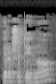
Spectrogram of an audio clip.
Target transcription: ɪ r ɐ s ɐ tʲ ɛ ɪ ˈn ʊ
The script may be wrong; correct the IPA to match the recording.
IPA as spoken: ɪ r ɐ ʃ ɐ tʲ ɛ ɪ ˈn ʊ

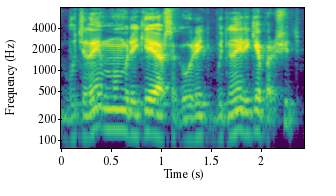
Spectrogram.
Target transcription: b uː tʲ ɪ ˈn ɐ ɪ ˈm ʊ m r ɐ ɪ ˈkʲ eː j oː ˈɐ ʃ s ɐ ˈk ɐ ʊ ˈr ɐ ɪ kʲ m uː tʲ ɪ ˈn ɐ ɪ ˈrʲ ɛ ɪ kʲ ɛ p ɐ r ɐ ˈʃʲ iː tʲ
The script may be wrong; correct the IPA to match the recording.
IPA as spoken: b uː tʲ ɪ ˈn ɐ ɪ ˈm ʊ m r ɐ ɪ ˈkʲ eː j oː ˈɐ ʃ s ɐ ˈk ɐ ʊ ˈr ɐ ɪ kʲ b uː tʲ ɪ ˈn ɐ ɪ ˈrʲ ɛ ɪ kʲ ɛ p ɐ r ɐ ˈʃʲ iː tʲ

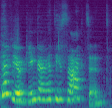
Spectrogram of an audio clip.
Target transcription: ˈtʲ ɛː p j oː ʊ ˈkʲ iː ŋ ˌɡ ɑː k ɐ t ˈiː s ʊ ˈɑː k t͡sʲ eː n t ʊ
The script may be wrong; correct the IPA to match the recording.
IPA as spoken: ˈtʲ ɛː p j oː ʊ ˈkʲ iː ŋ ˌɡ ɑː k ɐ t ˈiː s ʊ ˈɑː k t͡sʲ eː n t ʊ

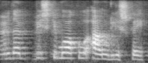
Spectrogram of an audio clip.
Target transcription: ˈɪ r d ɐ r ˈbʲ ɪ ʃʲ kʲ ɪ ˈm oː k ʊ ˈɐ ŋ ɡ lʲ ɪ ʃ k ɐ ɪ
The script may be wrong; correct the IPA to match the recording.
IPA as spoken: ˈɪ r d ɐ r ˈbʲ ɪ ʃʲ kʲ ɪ ˈm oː k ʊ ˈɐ ŋ ɡ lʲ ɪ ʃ k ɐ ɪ

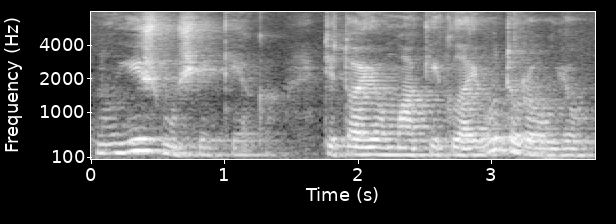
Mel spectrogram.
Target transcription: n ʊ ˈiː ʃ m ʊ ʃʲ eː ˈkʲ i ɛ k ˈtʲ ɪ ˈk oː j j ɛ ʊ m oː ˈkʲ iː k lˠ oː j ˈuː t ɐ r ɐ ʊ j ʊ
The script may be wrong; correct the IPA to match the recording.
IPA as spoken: n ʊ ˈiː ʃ m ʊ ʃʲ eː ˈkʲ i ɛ k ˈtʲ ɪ ˈt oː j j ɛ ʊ m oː ˈkʲ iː k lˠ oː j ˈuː t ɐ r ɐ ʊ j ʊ

